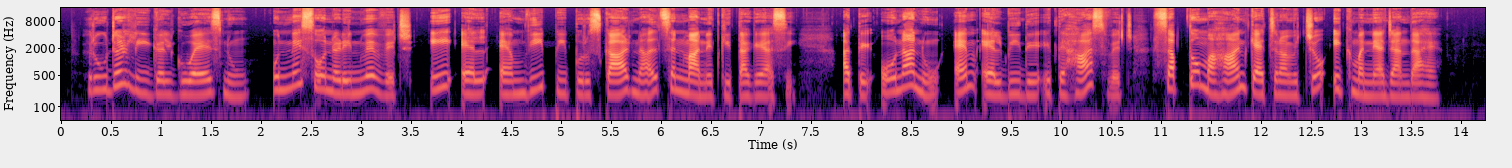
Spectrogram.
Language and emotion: Punjabi, neutral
